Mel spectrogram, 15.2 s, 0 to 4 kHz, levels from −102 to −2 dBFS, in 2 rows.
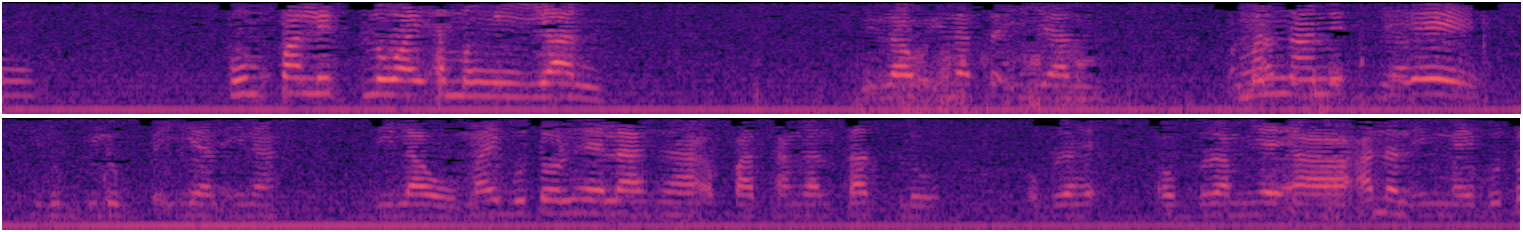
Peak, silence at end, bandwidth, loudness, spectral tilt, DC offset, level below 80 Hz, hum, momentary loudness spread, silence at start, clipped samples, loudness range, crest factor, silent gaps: -26 dBFS; 0 s; 4 kHz; -45 LUFS; -2 dB/octave; under 0.1%; -58 dBFS; none; 18 LU; 0 s; under 0.1%; 6 LU; 20 dB; none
